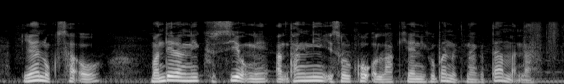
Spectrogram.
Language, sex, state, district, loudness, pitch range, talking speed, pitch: Garo, male, Meghalaya, West Garo Hills, -17 LUFS, 125-165 Hz, 115 wpm, 130 Hz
